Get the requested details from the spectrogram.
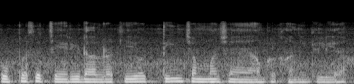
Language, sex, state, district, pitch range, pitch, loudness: Hindi, male, Chandigarh, Chandigarh, 115-130 Hz, 120 Hz, -15 LUFS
